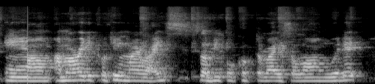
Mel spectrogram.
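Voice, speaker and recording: A woman in her forties from Senegal hosting a casual live cooking stream from her home kitchen, chatty and rambling, often asking "okay?", with a slightly hoarse voice. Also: lowish voice, little pitch movement, brisk, fairly bright tone, roomy sound, a little hiss or hum, poor audio. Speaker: home cook, channel host. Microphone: computer or phone camera mic.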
